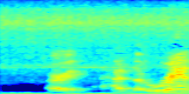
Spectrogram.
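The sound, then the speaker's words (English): Running tap water rinses something on a cutting board in a kitchen while onions are being prepared, giving a steady hiss throughout, with a low murmuring voice over it. “Let me rinse this off.”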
